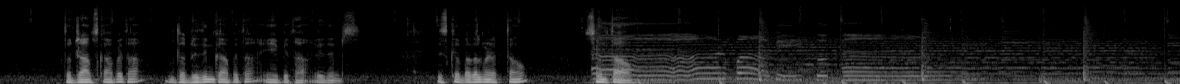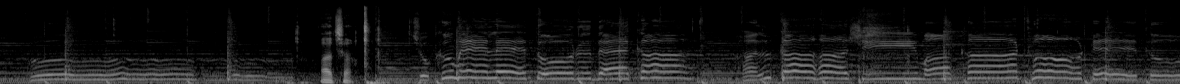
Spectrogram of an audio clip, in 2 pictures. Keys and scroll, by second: 14.7 space.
